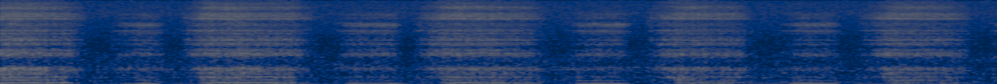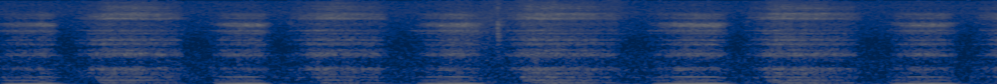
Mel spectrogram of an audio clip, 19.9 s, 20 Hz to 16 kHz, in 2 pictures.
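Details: Steady, regular rattling snores at about 27 breaths a minute, each a low vibrating rumble with a softer breath between; a Nepali person snoring in America.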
